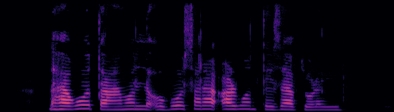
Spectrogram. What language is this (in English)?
Pashto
